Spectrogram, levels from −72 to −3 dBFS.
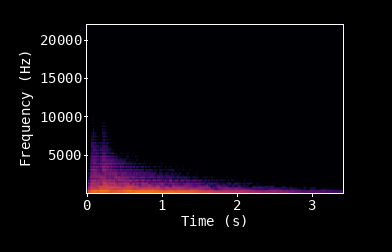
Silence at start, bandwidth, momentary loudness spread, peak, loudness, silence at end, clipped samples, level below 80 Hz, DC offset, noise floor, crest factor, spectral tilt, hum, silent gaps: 0 s; 8.4 kHz; 20 LU; -16 dBFS; -28 LUFS; 0.65 s; under 0.1%; -44 dBFS; under 0.1%; -56 dBFS; 14 dB; -8 dB/octave; none; none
